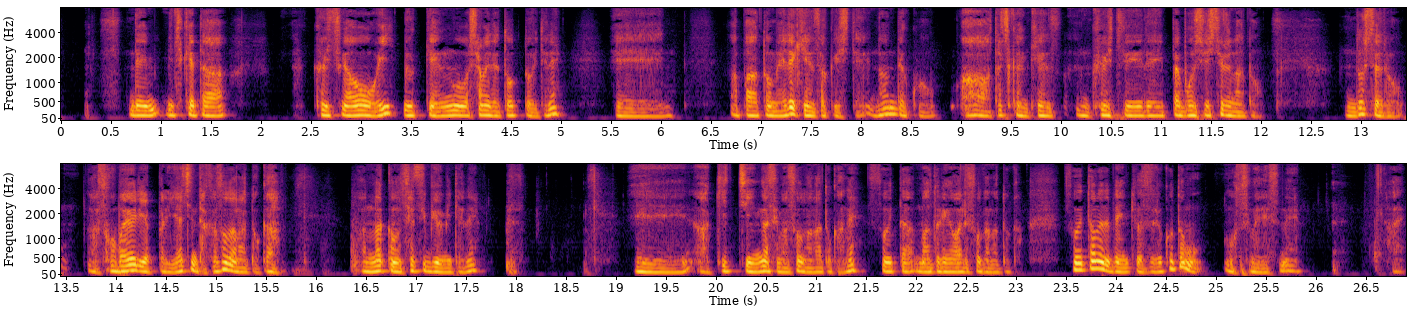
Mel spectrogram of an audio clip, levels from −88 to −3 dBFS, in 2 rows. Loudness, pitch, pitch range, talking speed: -17 LUFS, 125 Hz, 115-135 Hz, 325 characters per minute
